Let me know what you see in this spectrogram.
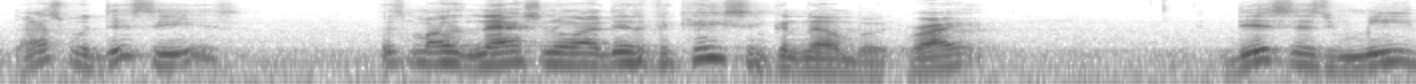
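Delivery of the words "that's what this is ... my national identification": normal talking voice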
